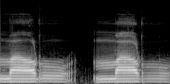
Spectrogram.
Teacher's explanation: Dibaca tebal. Ditebalkan huruf rnya ya. Mar seperti itu. Jadi pangkal lidah kita naik terangkat ke atas. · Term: tabkhim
